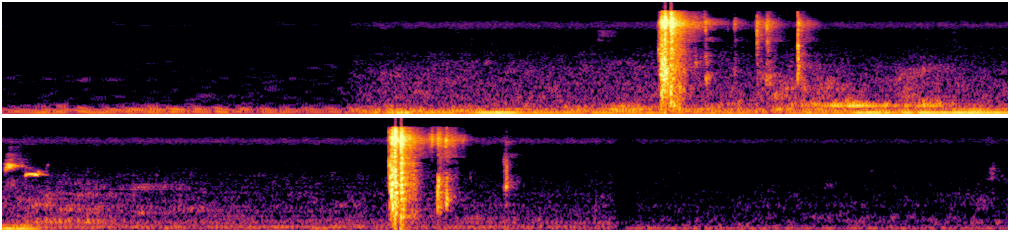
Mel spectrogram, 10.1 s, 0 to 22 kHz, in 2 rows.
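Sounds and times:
shot striking plastic cups: 7.0s - 7.4s.

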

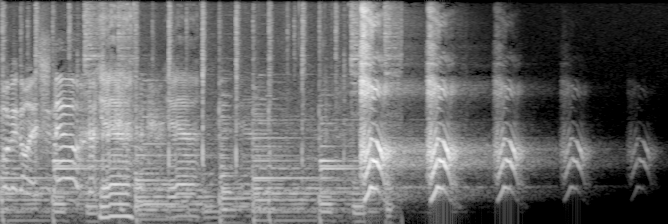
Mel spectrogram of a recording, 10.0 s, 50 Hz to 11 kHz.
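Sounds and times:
echoing vocal ad-lib call: 5.4s - 10.0s.

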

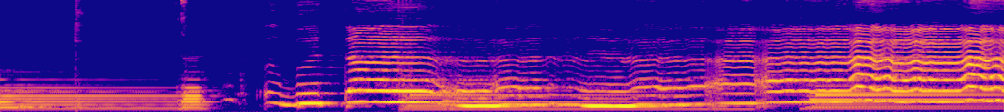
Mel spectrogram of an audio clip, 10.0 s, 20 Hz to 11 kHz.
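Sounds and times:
woman humming and singing: 2.6s - 10.0s.

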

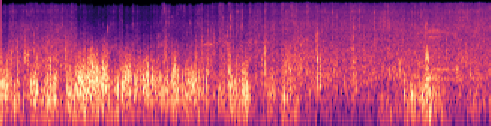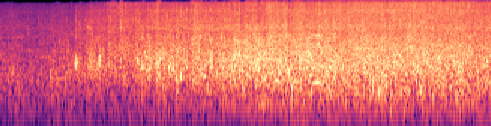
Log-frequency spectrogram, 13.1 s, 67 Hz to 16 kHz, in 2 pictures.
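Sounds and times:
vehicle rolling over stones: 0.0s - 13.0s
water splashing around tyres: 3.3s - 13.0s.

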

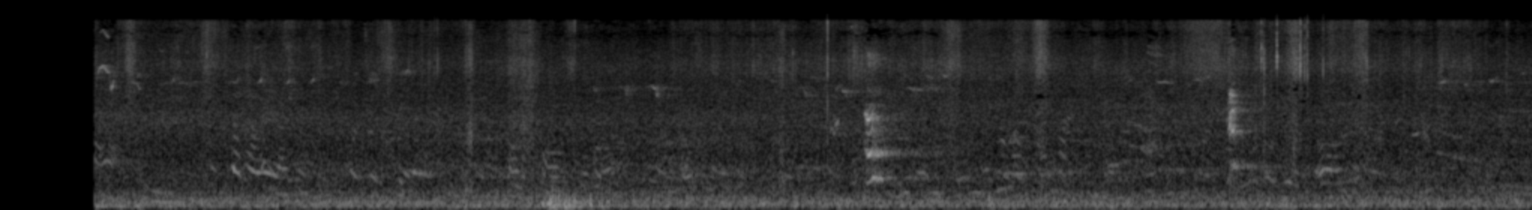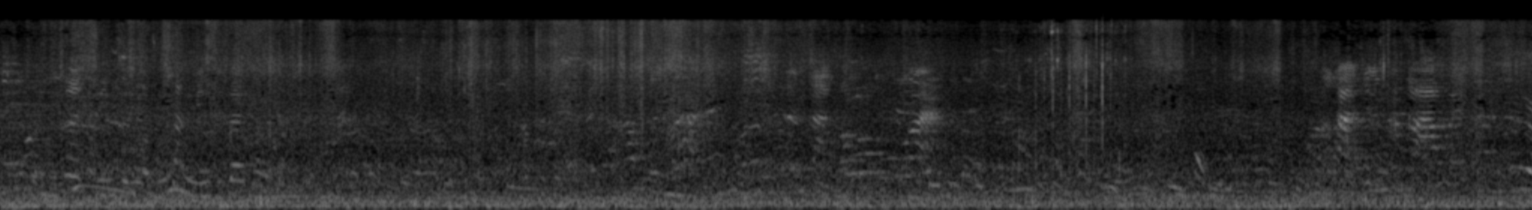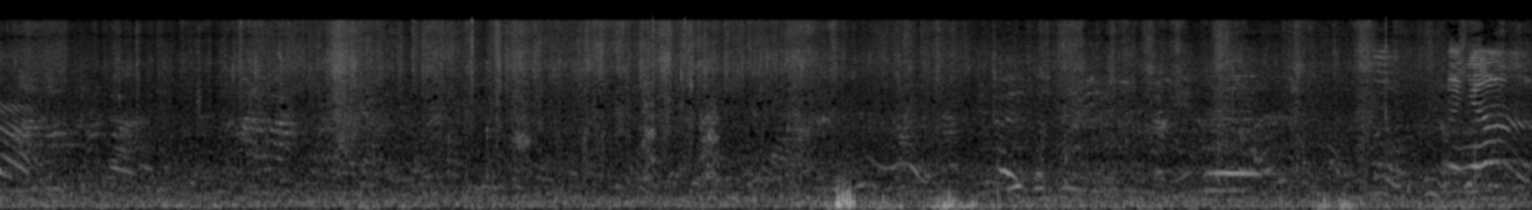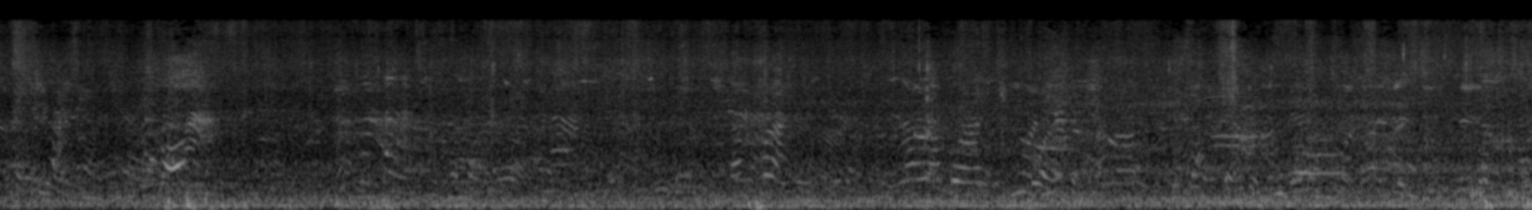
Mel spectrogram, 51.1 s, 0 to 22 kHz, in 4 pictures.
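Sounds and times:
dog barking: 7.2s - 7.6s
dogs playing: 26.6s - 36.5s.

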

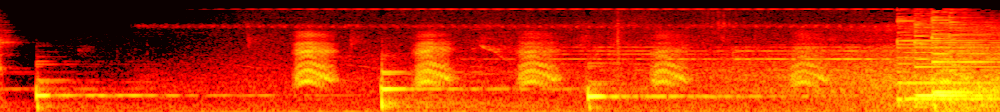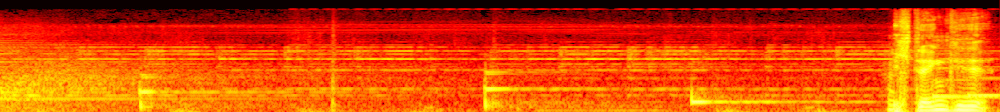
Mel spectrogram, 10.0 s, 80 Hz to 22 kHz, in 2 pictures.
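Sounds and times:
soft background music: 0.0s - 10.0s
crows cawing: 1.4s - 4.4s.

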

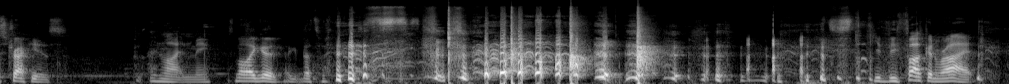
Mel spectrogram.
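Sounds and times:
men laughing: 3.2s - 9.0s, 9.7s - 10.0s
hand claps: 4.4s - 5.4s, 6.2s - 6.7s.

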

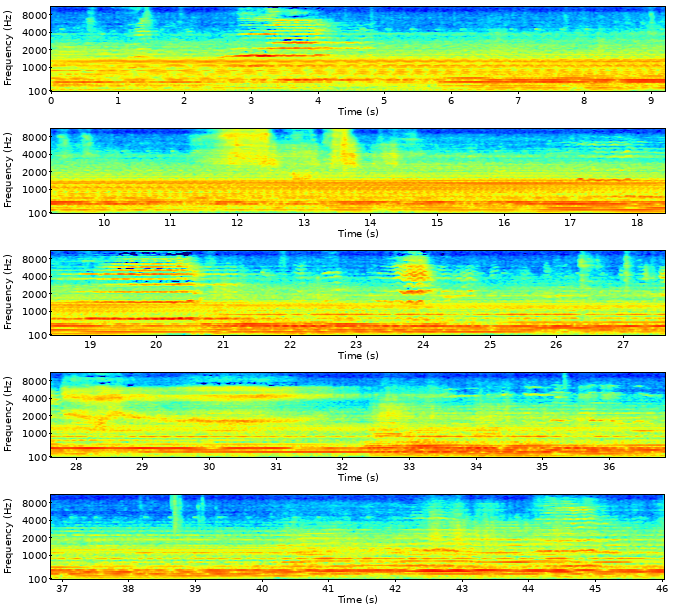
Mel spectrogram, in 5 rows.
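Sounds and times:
electronic drone tones: 0.0s - 46.0s.

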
